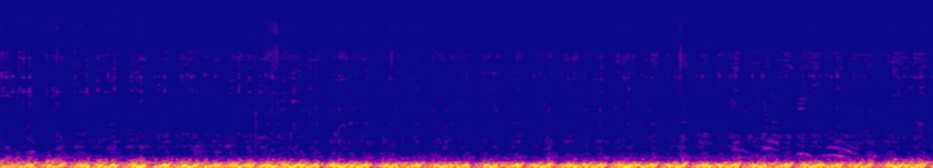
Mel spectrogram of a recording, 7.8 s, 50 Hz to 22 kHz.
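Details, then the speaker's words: Chevy Silverado 5.3 V8 rebuilt after a bent rod: pistons 0.020 over, Summit stage 1 cam, beehive springs; a hung injector was fixed. Revving: a deep, loud open-pipe rumble with steady firing pulses rising and falling with throttle, no knocking. Healthy rebuild. "I'm gonna try to get the specs on this cam. It sounds good."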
